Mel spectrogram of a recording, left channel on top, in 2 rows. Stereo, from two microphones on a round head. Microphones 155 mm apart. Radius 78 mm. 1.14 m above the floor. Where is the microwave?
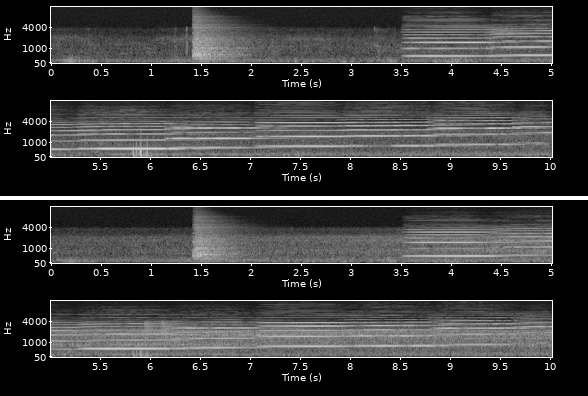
45° left (ahead or behind), 0.7 m.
